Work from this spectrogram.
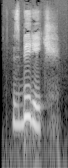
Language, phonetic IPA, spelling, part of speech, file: Russian, [zbʲɪˈrʲet͡ɕ], сберечь, verb, Ru-сберечь.ogg
- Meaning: 1. to save, to preserve 2. to spare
